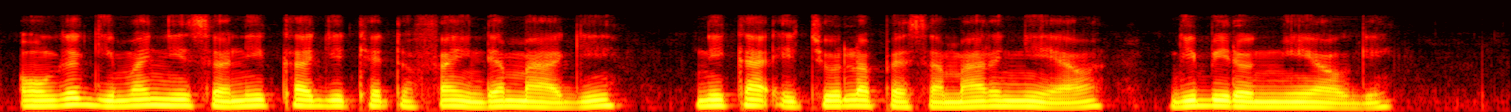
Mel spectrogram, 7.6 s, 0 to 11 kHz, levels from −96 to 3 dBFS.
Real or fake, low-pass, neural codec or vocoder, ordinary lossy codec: fake; 7.2 kHz; codec, 16 kHz, 4.8 kbps, FACodec; none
